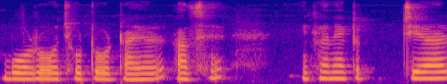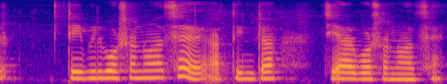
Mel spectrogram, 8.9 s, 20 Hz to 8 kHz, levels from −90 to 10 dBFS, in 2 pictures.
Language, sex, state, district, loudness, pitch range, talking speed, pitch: Bengali, female, Tripura, West Tripura, -17 LUFS, 210-245 Hz, 100 wpm, 230 Hz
